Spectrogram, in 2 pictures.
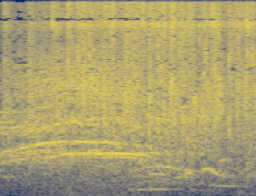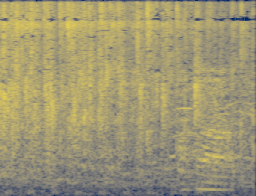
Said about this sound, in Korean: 학생들이 환호성을 지릅니다.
